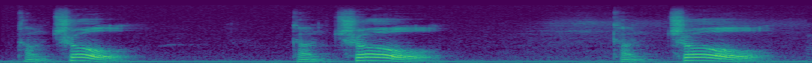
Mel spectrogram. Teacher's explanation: um apóstrofe logo após a segunda sílaba o que indica que a segunda sílaba será mais alongada e pronunciada em um tom mais alto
